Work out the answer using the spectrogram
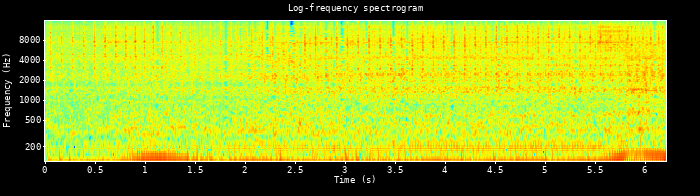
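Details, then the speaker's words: VW Scirocco MK2 with Pierburg 2E2 carburettor, first run after three years sitting: steady idle on the waxstat fast-idle step, speed too quick, being lowered via the Allen screw; later about 1100 rpm once warm. "so we're now on the wax stat that speeds too quick so let's bring that down"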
